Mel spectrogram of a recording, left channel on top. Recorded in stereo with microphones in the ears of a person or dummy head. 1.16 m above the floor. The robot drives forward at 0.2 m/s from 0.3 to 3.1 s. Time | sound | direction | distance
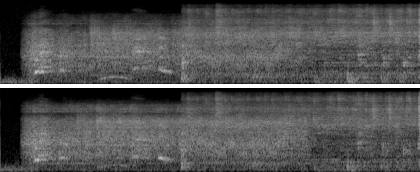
0.3 | laughter | 55° right (ahead or behind) | 2 m
1.8 | frying | 55° right (ahead or behind) | 1.0 m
